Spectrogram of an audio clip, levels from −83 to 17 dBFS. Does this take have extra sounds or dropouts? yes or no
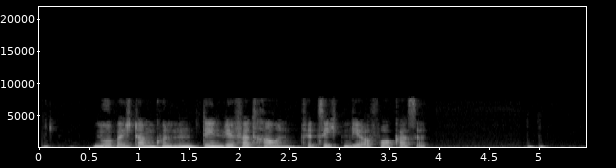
no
